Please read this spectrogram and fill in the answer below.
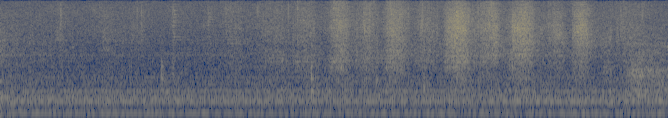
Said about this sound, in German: Den Rest der Zwiebel schneiden wir in kleine Würfelchen, weil das kommt ins Patty rein. Mhm. Ja? Also, dann schneiden wir jetzt die andere Hälfte der Zwiebel in feine Würfel. Wie ihr es kennt, erst von oben, dann von der Seite.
